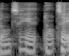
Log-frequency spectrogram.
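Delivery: soft, hushed half-whisper under the breath. Retelling how a team leader at the next desk stopped a comment: imitating someone half-whispering. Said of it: "And he's whispering it".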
